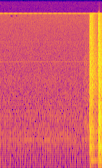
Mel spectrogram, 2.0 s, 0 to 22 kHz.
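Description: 48-pound Black Widow PLX longbow being shot: the bowstring is released near the end with a short thump. A fraction of a second later comes a louder, sharp smack, the arrow striking the target.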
